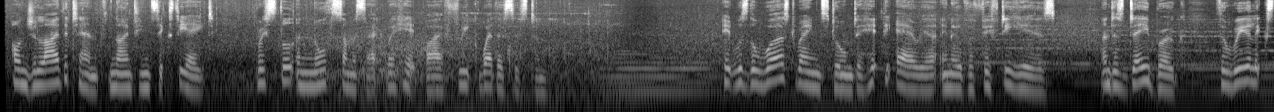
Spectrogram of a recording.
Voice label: uk narration

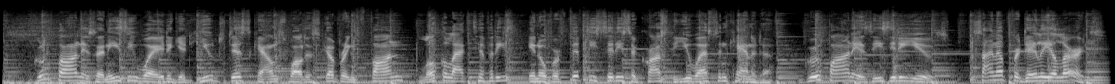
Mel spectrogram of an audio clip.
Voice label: us explainer

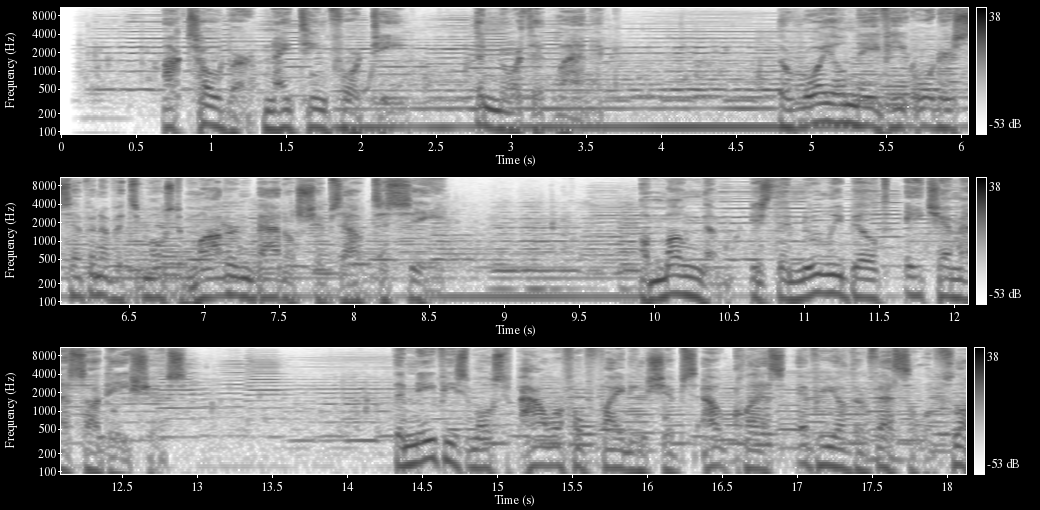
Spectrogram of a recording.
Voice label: us narration, mann; engelsk-us

